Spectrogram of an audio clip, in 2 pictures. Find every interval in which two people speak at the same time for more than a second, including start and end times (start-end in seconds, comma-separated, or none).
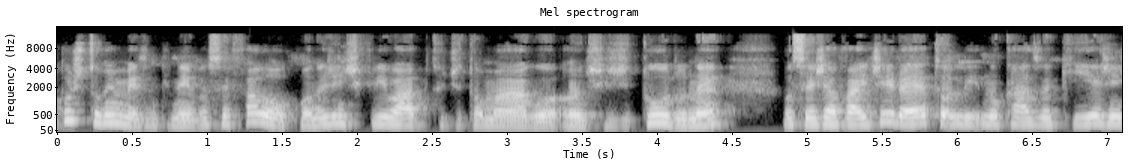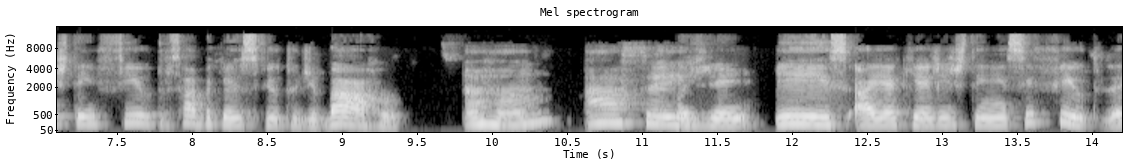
none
